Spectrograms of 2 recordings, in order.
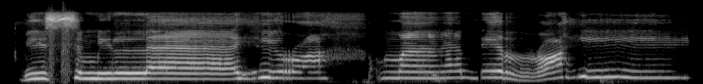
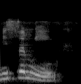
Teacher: sinnya ngalir ya, tidak dipantulkan, bukan bismi.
